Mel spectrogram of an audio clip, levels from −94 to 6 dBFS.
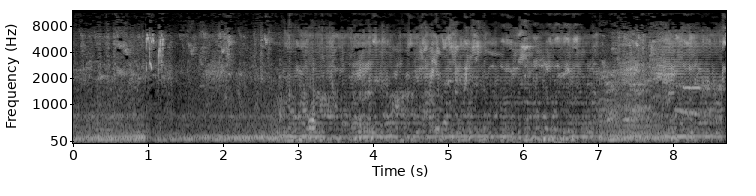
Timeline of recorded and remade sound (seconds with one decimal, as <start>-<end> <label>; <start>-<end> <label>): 0.0-2.8 recorded; 2.8-7.0 remade; 7.0-7.9 recorded; 7.9-8.7 remade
